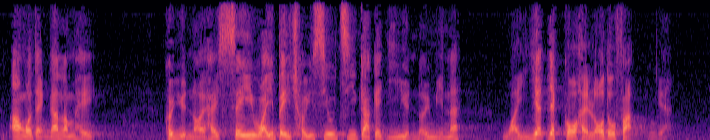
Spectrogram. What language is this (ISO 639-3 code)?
yue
